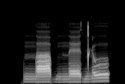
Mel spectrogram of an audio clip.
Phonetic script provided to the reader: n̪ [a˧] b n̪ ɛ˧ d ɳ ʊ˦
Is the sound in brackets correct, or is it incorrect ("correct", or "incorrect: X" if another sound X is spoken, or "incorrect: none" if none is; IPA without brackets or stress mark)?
correct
